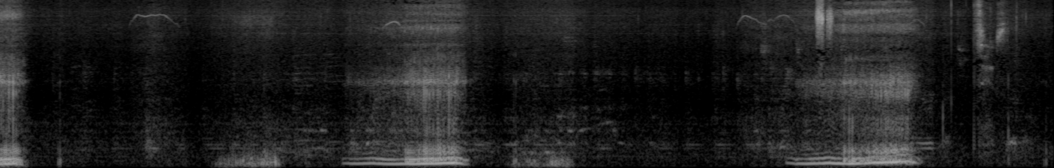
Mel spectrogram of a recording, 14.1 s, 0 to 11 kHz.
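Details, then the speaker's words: Sleeping puppy snoring like an old man: loud, rattling snores on each breath in, about 11 a minute, with softer breathing sounds between. "Susie's snoring. Sounds like an old man."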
